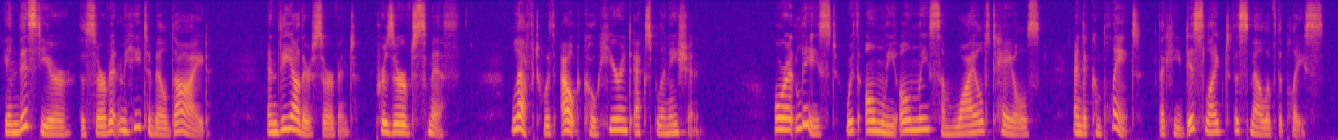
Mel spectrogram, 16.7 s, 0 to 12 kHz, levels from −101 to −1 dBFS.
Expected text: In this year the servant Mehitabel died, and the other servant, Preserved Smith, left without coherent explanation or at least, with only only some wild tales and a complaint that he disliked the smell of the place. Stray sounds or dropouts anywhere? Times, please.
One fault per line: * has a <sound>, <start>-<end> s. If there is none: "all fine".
all fine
